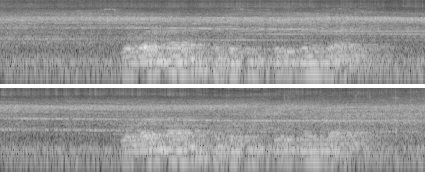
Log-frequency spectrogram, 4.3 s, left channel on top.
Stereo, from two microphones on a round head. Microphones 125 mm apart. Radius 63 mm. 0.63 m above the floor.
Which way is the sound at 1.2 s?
35° right (ahead or behind).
